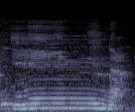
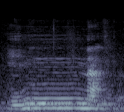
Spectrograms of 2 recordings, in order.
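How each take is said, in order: First: The first vowel is drawn out like an added ee. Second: The first vowel is short, straight into the n. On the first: The speaker calls it wrong. "not inna ... I added a ya" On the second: The speaker calls it right. "the proper way of saying it is inna"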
